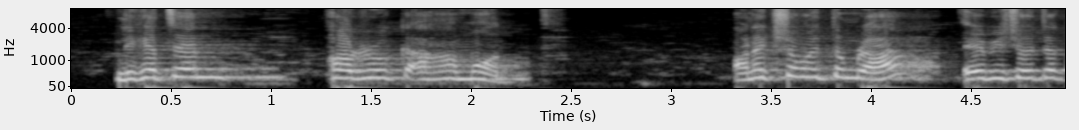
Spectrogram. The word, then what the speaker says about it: আহমদ: গুরুত্ব দিয়ে খেয়াল করবে, ফররুখ আহমেদ নয়, অনেকেই ভুল করে বলো অথবা শোনো, অথবা এটা অভ্যাস হয়ে গেছে মানুষের। ফররুখ আহমদ, আহম্মদও নয়, অর্থাৎ ডাবল ম, অর্থাৎ ম ফলা উচ্চারণ করে অনেকেই সংযুক্ত ধ্বনিতে, অর্থাৎ দ্বিত্ব করে, মকে দ্বিত্ব করে আহম্মদ, কিন্তু আসলে নয়, ফররুখ আহমদ। হ্যাঁ, মনে রাখবে, আহমেদও নয়, আহম্মদও নয়, কি আহমদ, ফররুখ আহমদ কবির নাম।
